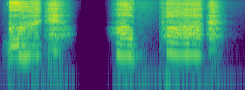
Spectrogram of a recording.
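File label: voice Dead, Korean; heroes; Leo; kingsraid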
